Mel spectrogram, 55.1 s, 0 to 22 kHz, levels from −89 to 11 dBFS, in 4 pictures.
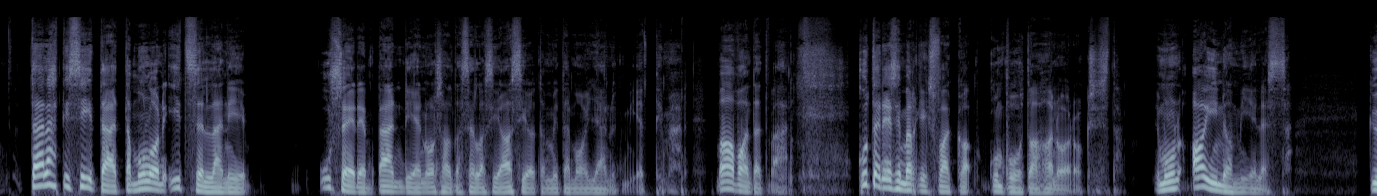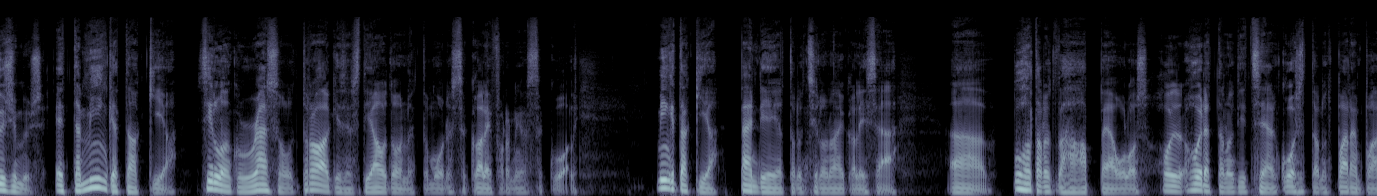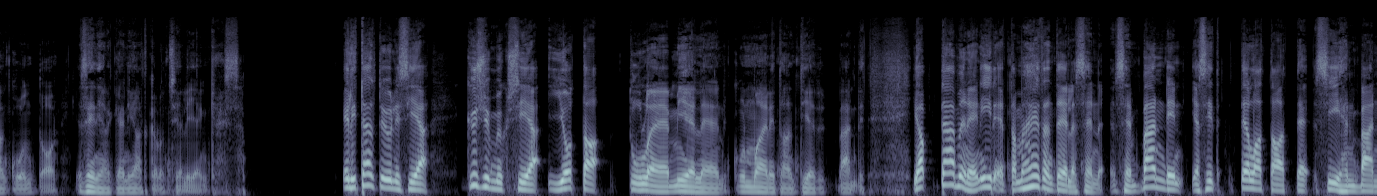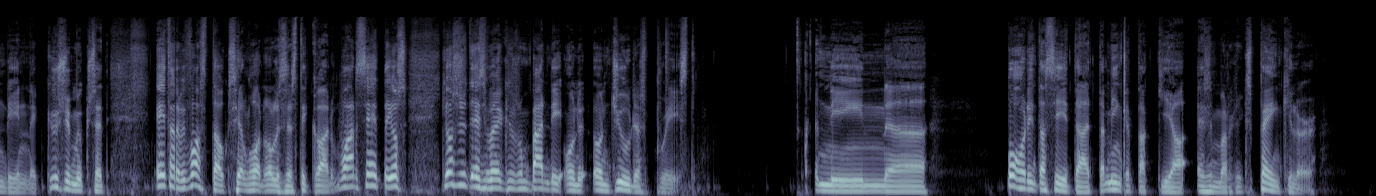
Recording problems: none

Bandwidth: 15 kHz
